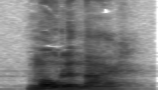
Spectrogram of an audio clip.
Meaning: miller
- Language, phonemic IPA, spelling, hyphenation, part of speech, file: Dutch, /ˈmoː.ləˌnaːr/, molenaar, mo‧le‧naar, noun, Nl-molenaar.ogg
